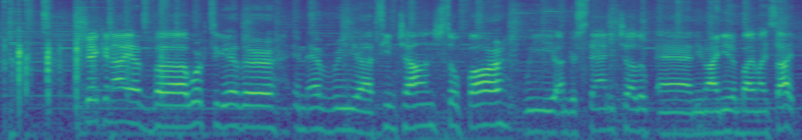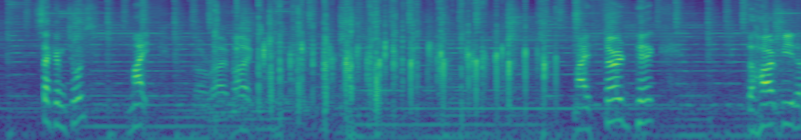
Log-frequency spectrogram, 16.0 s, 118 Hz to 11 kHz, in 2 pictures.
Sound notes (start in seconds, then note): 10.1 applause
